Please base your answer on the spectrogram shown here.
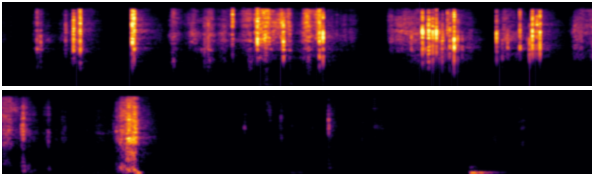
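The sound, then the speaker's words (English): Crunching and chewing of an air-fried mince pie: a run of crisp, crackly bites and mouth noises, then a quieter stretch with a few faint clicks and a single low thump near the end. “I am tickling my taste buds with a little mince pie.”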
